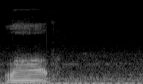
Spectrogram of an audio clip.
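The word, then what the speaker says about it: לב: In the Hebrew, Strong's H 3820 pronounced as lab, which means what?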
